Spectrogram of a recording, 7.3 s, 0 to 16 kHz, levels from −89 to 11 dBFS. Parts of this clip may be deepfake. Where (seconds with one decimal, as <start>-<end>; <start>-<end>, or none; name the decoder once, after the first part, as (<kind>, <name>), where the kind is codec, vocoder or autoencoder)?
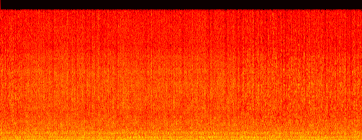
0.4-4.8 (autoencoder, DAC-VAE)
